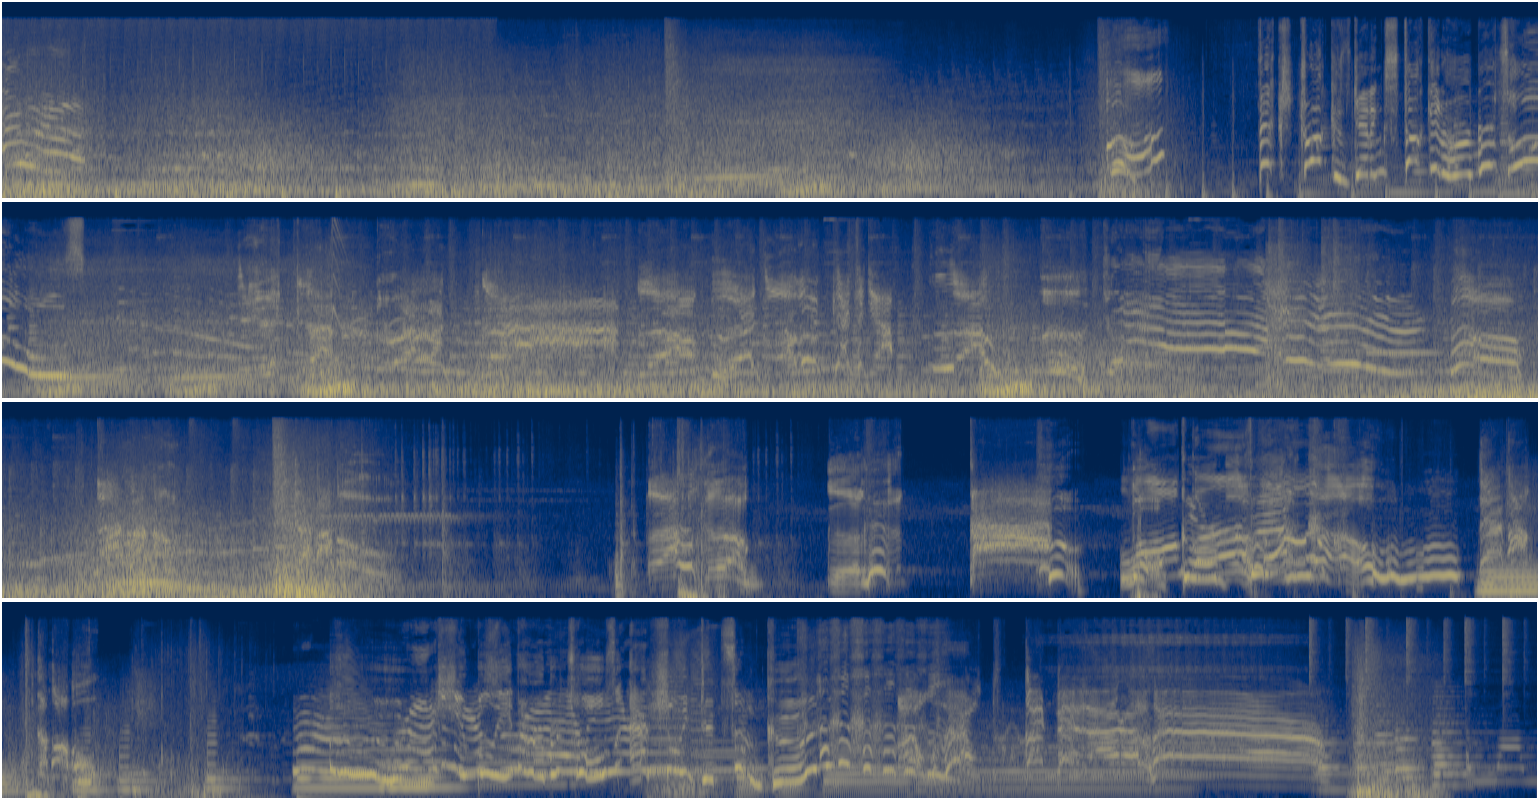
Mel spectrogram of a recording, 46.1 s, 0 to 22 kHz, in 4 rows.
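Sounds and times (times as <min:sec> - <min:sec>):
cartoon crash sound effects: 0:18.7 - 0:26.6
man groaning: 0:36.8 - 0:38.7.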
